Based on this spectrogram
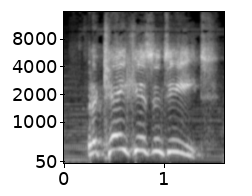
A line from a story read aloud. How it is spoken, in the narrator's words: she shouted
